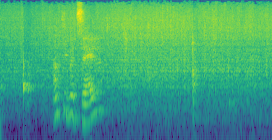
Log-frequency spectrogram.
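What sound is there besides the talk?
tomato pulp sizzling with onions in a pan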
